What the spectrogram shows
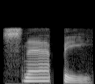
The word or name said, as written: snappy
